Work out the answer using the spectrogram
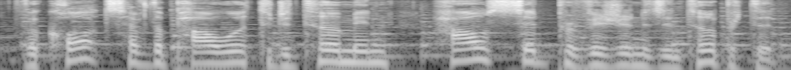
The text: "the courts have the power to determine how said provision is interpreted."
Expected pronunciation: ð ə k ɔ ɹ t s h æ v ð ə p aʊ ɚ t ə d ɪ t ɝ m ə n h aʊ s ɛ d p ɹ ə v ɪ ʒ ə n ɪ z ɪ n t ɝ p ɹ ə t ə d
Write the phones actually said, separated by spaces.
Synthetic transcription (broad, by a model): ð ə k ɔ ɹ t s h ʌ v ð ə p aʊ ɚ t ə d ɪ t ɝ m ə n h aʊ s ɛ d p ɹ ə v ɪ ʒ ə n ɪ z ɪ n t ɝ p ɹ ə t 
